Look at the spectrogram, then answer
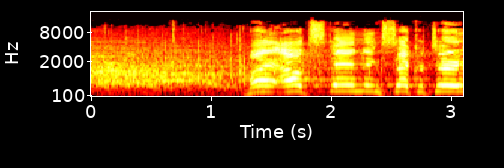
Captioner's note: applause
